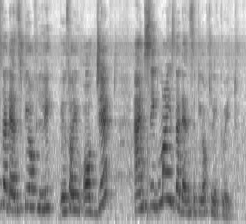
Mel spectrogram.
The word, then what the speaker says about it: sigma: Just for pronunciation, rho, sigma. Okay, so m is the mass of the body, rho is the density of the body.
